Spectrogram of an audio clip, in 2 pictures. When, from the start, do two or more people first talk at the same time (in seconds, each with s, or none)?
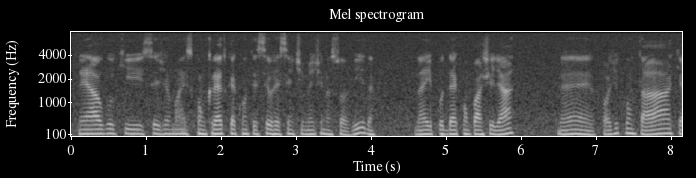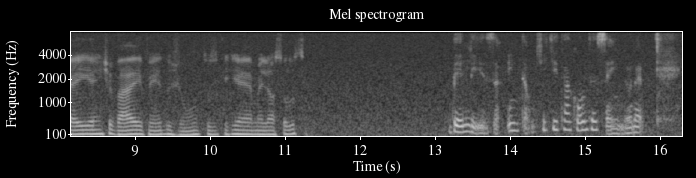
none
